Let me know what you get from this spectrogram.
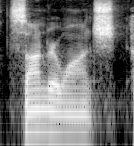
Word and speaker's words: Sonderwunsch: Was that, the Sonderwunsch? – Yeah. – Is that how you even pronounce that? Like it. – Sonderwunsch.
